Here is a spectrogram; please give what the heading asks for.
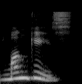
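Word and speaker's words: monkeys: morning Mia loves मंकीज इट इज नॉट मो इट इज ओ बट you pronounce S मं मंकीज okay मिया loves मंकीज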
